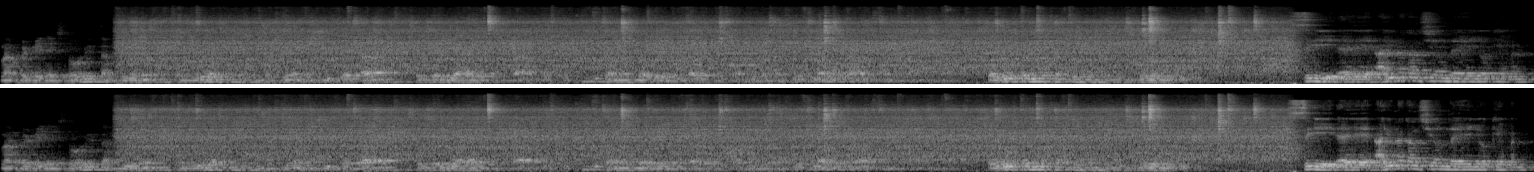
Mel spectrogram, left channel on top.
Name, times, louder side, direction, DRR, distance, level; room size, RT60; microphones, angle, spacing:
voice 1, 0.0-3.9 4.2-9.5 9.9-12.0, equal, 85° left, -1 dB, 0.6 m, -31 dB
sound 1, 1.1-12.9, right 1 dB, 10° right, 0.9 m, -27 dB
voice 2, 12.9-15.2, right 2 dB, 90° right, 3 dB, 0.4 m, -26 dB
2.6 x 2.1 x 2.4 m, 0.97 s
head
